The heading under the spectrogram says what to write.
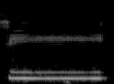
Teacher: اب یا مدہ آگے اسٹریچ کریں گے 1 فنگر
